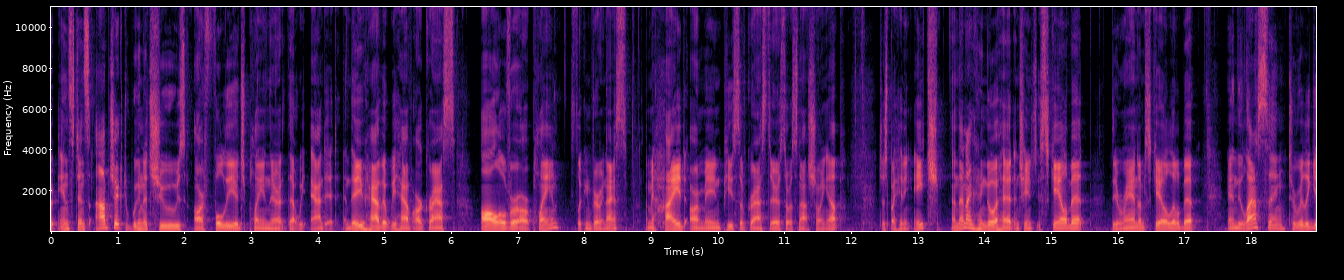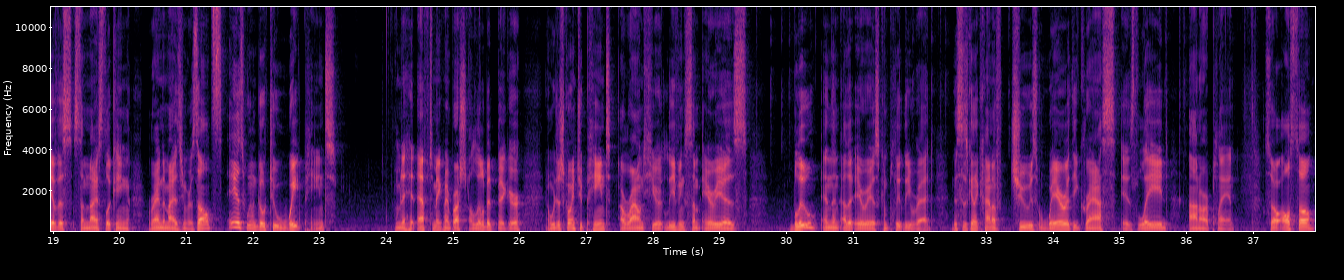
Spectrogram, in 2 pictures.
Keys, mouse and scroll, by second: 4.0 middle click, 4.0-4.8 scroll up 2, 4.8-7.5 middle drag, 7.5 right click, 8.4 h, 9.6 scroll down 2, 9.9-10.2 middle drag, 10.9 right click, 14.4-18.8 drag, 18.6 scroll down 2, 18.8-19.2 middle drag, 19.2 scroll up 2, 22.0-22.4 scroll up 1, 22.4-24.0 drag, 24.0 f, 25.3-33.2 drag, 33.4-37.9 drag.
